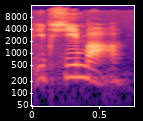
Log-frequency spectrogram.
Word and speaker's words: 匹: 匹. So you'd say horses 马, so you'd say 一匹马. Yeah. Except in Taiwan, they pronounce it P in the flat really? tone. Yeah, 一匹马.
